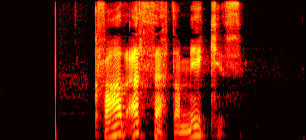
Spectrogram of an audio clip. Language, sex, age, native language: Icelandic, male, 20-29, Icelandic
